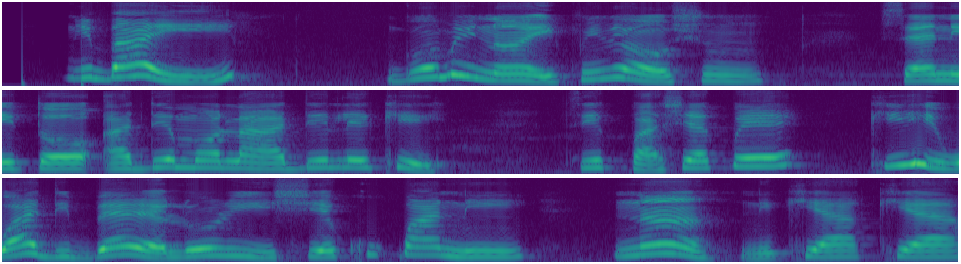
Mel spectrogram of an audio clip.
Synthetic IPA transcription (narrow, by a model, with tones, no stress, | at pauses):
nĩ˦ba˦ji˨˦ | ɡo˦mĩ˦˨nã˨˧˨i˨k͡pĩ˨˦lɛ˦˨ɔ˨ʃũ˧ | sɛ˧nĩ˧tɔ˧a˧de˦mɔ̃˦la˦a˧de˦le˦ke˦˨ | ti˦k͡pa˨ʃɛ˦k͡pe˦ | kʰi˦i˦˨wa˨˦˨di˨bɛ˦˨ɾɛ˨lo˨˦ɾi˦i˦˨ʃe˧kʰu˦k͡pa˦nĩ˧ | nãː˦˨nĩ˨˦kʰi˦a˧kʰi˦a˦˧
